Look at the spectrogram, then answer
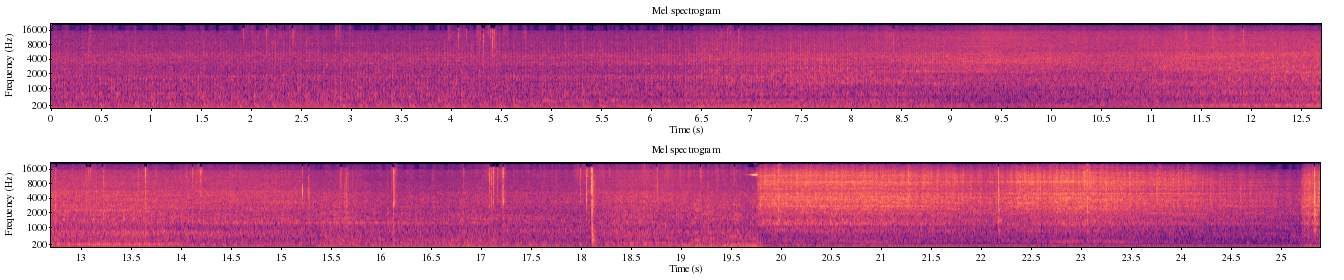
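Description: A vehicle engine runs steadily for a long stretch with a low rumble, swelling slightly under load as it strains to drive forward, then shifting abruptly near the end.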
